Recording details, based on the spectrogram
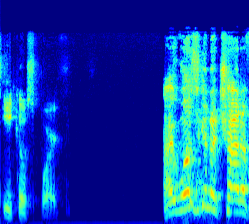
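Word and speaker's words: EcoSport: has convinced everyone to pronounce it echo it's pronounced echo sport echo sport and yeah that just makes you wondering it's eco sport i was gonna try to find a first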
